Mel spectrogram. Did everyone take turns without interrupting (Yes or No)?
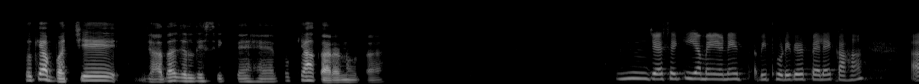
Yes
